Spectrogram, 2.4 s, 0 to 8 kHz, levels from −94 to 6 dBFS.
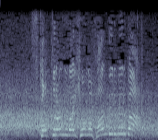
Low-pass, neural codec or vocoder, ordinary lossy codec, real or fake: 7.2 kHz; none; none; real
